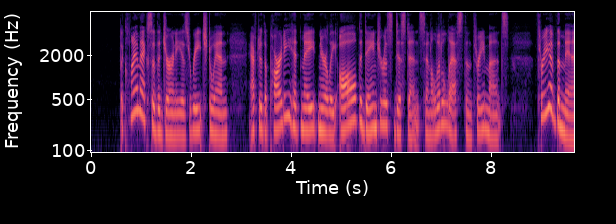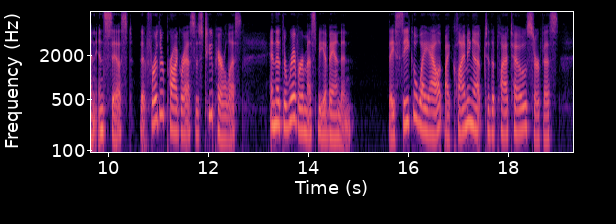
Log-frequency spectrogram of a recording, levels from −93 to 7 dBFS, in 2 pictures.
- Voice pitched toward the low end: No, high, 190 Hz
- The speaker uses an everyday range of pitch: Yes, average, 4.8 semitones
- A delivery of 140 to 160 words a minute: No, average, 170 wpm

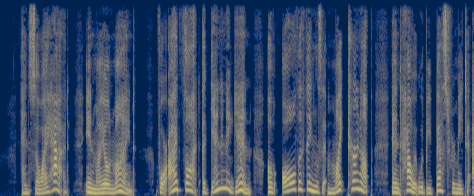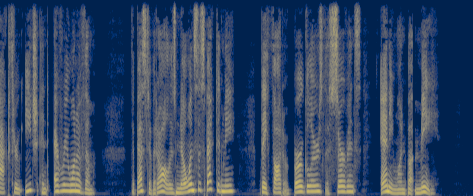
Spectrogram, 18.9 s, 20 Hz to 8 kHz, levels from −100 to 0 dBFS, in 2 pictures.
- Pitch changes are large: Yes, wide, 6.3 semitones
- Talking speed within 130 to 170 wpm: No, average, 185 wpm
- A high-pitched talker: Yes, high, 210 Hz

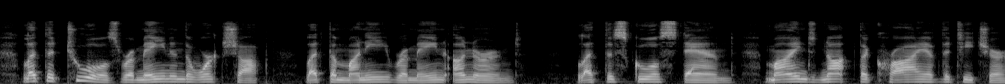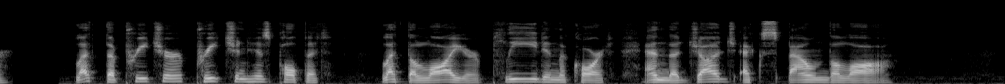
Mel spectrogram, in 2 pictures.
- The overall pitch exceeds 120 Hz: No, low, 110 Hz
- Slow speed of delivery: Yes, slow, 130 wpm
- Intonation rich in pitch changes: No, average, 3.6 semitones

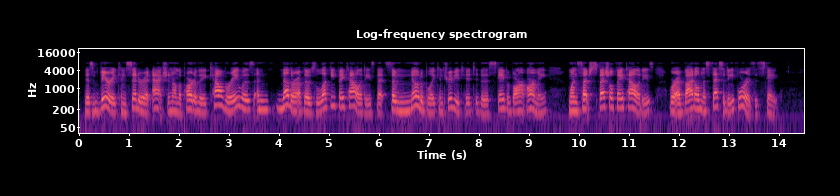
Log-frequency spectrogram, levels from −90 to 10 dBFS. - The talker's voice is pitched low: No, medium, 185 Hz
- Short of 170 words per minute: Yes, average, 155 wpm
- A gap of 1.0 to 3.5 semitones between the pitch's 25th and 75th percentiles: No, average, 5.1 semitones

